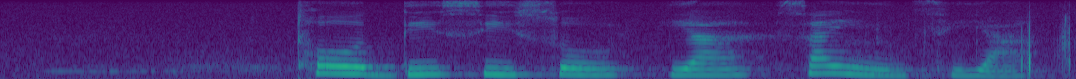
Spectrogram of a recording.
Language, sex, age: Venda, female, 21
